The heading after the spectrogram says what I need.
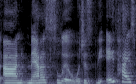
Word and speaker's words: Manaslu: I'm going to look at the word so I can pronounce it correctly. It's on Manaslu, which is the 8th highest peak in the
